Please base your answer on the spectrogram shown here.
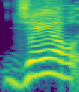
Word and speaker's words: gaol: But I just jail is GAOL.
